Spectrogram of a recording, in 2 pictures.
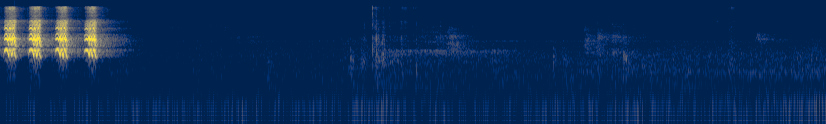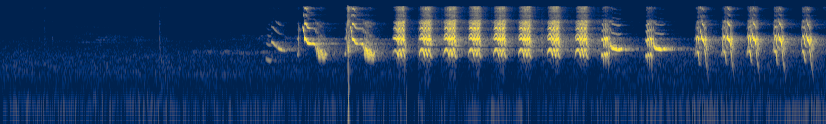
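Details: Local Nias hill myna from Indonesia: a short burst of harsh ringing pulses, several seconds of near silence with faint rustling, then a long fast run of loud, regular, rasping notes.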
